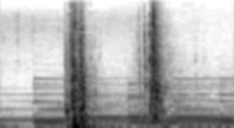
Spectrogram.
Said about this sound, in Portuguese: Bateram à porta do escritório.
